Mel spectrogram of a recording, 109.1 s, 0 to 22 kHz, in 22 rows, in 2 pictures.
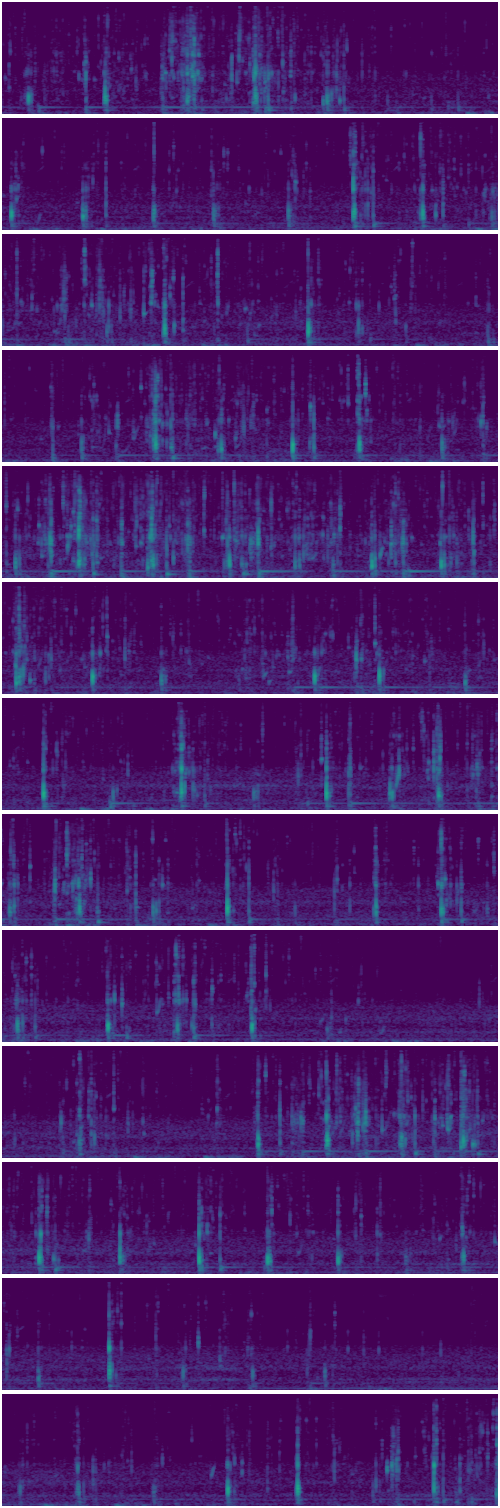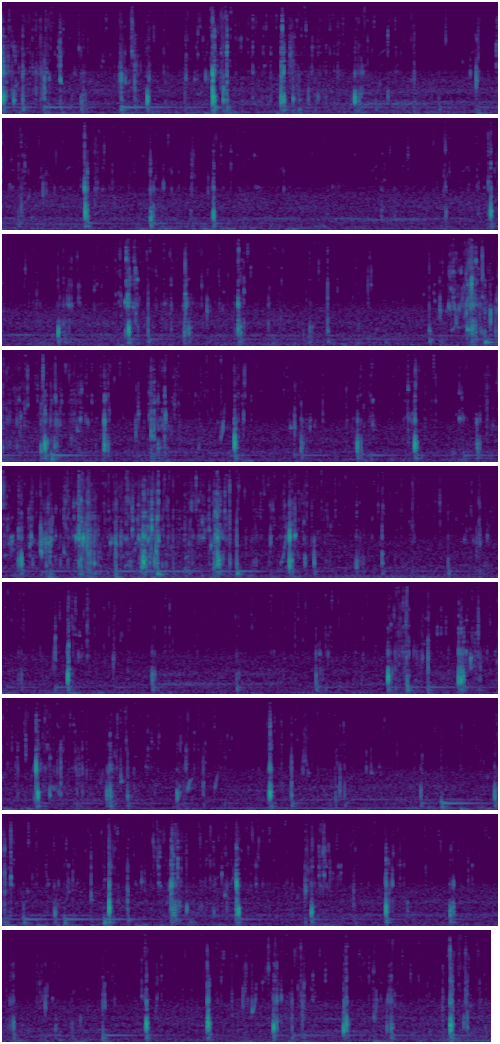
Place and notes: Utena, Lithuania, lakeshore stones
3 channell recording: a pair of small omnis between stones at lakeshore and geophone on the biggest stone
